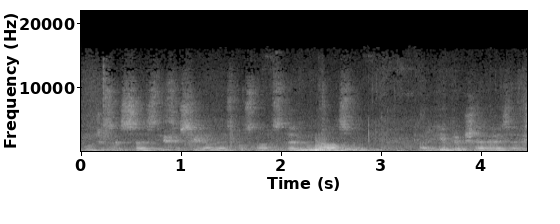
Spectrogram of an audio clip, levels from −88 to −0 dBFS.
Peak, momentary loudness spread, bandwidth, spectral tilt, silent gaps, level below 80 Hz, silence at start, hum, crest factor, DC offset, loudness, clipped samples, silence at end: -8 dBFS; 10 LU; 16.5 kHz; -4 dB/octave; none; -46 dBFS; 0 s; none; 20 dB; under 0.1%; -28 LUFS; under 0.1%; 0 s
